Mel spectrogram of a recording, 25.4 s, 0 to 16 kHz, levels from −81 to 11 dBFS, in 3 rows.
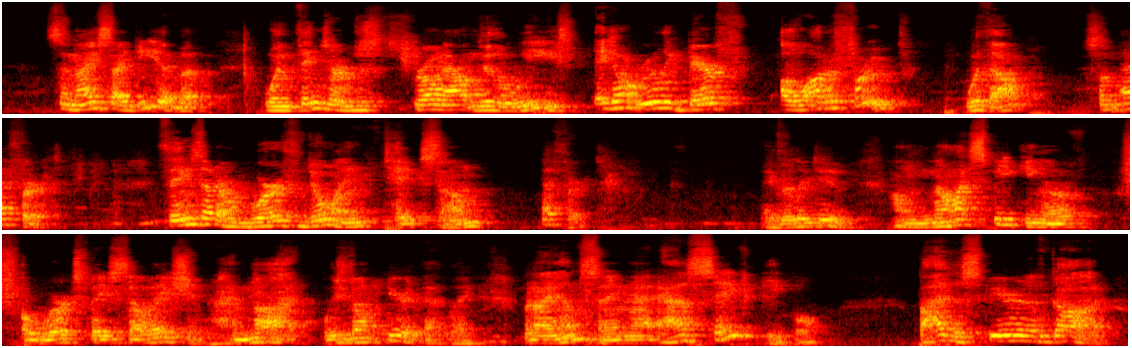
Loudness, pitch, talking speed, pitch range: -20 LUFS, 135 Hz, 150 wpm, 115-180 Hz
